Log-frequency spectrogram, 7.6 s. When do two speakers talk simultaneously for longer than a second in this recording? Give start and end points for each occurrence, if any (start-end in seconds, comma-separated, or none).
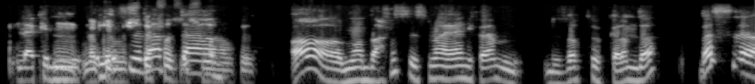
0.5-2.2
